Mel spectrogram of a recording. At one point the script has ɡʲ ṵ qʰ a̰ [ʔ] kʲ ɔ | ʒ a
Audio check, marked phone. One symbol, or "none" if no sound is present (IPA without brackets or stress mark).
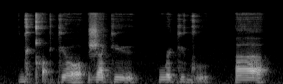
ʔ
